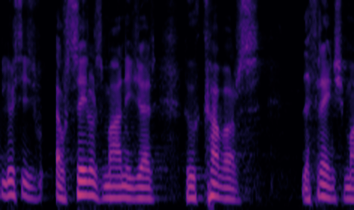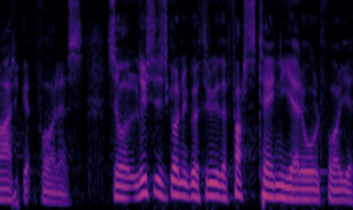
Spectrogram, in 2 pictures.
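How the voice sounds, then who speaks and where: Recorded very cleanly against a silent background, a man with a Hebridean accent talks at a moderate pace and medium pitch with ordinary pitch variation. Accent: Islay Scottish. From Scotland, Isle of Islay. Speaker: master distiller. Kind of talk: tasting presentation.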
